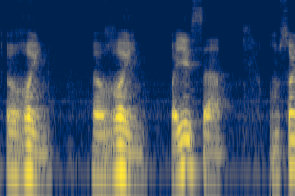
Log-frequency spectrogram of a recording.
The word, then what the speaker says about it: غين: cas et la lettre run qui s'écrit g h mais qui se prononce entre guillemets comme notre ère français mais de façon plus prononcée et si vous voyez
